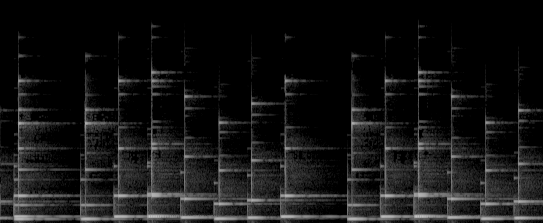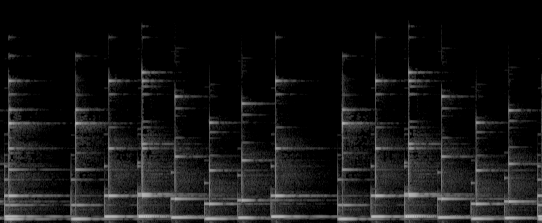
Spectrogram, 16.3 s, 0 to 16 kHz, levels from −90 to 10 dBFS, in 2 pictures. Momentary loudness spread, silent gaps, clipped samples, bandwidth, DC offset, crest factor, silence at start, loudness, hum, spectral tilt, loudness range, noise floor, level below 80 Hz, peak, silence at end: 11 LU; none; under 0.1%; 12.5 kHz; under 0.1%; 20 dB; 0 s; -25 LUFS; none; -0.5 dB/octave; 2 LU; -48 dBFS; -76 dBFS; -6 dBFS; 0 s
